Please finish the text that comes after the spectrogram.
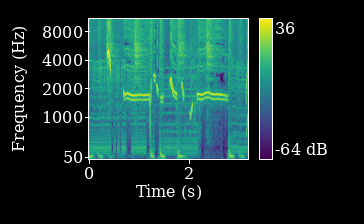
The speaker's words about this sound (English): then I blow this whistle.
